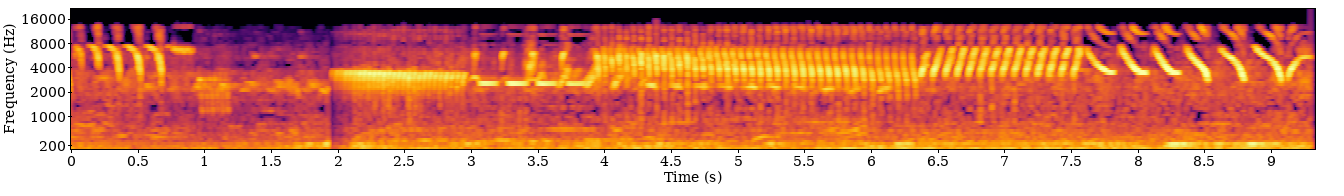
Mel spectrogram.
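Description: Male domestic canary in full song: fast rolling trills of high downward-sweeping notes, a brief lull about a second in, then a buzzy roll and a long rapid trill from about four seconds in that slows into separate falling whistles near the end.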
